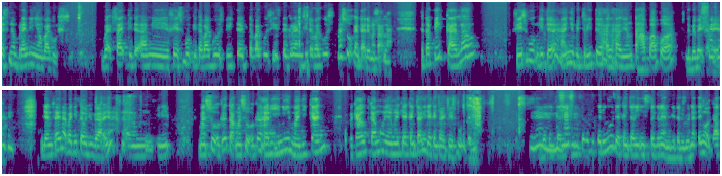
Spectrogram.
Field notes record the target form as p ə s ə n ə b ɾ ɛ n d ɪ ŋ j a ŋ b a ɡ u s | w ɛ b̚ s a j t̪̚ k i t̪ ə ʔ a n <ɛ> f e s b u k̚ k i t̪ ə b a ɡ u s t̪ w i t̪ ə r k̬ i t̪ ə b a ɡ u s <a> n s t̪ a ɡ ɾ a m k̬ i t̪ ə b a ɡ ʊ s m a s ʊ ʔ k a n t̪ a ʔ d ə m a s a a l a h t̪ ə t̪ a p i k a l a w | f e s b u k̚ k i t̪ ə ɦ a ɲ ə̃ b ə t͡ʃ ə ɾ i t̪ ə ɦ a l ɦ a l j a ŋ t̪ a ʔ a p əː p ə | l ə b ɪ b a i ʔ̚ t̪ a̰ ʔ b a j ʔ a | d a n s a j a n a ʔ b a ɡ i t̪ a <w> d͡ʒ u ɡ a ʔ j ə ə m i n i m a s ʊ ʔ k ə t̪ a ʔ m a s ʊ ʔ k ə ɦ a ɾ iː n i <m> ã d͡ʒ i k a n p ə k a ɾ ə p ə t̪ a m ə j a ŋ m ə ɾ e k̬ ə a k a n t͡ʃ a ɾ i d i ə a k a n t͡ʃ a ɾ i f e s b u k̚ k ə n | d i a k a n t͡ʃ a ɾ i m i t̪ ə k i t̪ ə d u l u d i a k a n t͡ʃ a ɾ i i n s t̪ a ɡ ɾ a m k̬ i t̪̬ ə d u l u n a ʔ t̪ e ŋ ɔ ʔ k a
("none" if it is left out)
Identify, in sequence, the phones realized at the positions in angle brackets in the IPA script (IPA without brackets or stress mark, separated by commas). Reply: i, i, u, m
